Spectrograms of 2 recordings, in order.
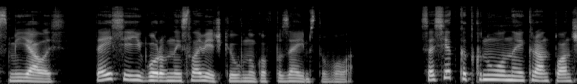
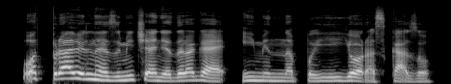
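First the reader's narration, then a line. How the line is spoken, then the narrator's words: Laughing. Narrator (Russian): Рассмеялась соседка со словами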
